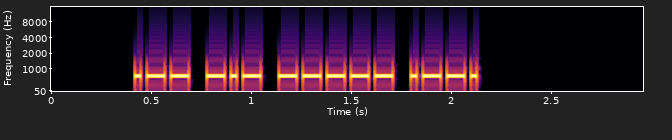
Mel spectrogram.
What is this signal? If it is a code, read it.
Morse code, heard as a keyed tone, about 40 wpm, 700 Hz. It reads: WK0P
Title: Call Signs Repeated 2x - 40wpm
